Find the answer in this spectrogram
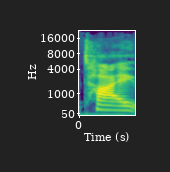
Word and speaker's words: Thai: But it's one of those things where Thai literally rhymes with high, and I'm like, why don't you just whatever?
